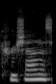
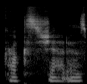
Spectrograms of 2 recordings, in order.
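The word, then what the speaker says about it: Cruxshadows: I actually don't know if it's pronounced Crew Shadows or Crux Shadows, but I think it's Crew Shadows.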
